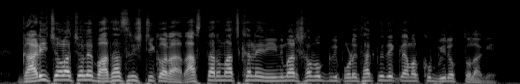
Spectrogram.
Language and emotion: Bengali, disgusted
